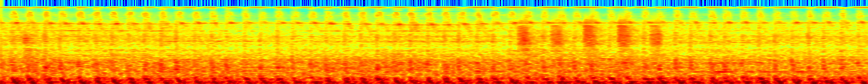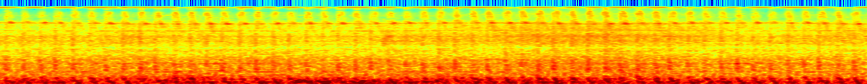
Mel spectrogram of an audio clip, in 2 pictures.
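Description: A helicopter's rotor thumps rapidly and steadily close by.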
